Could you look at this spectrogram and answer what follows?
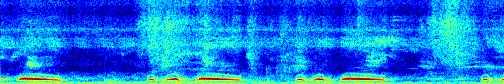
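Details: A young spotted dove in training in a man-made yard coos steadily. A drawn-out, downslurred note alternates with paired short hoots, making a mellow three-part rhythm repeated several times.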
